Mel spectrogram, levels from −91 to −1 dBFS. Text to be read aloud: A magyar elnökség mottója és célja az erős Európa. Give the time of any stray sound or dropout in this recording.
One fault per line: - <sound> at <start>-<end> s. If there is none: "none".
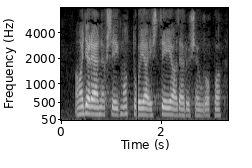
- dropout at 1.5-1.5 s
